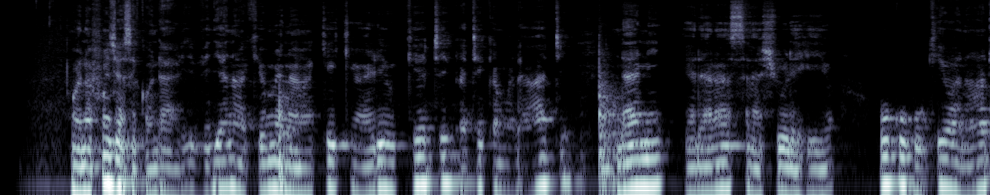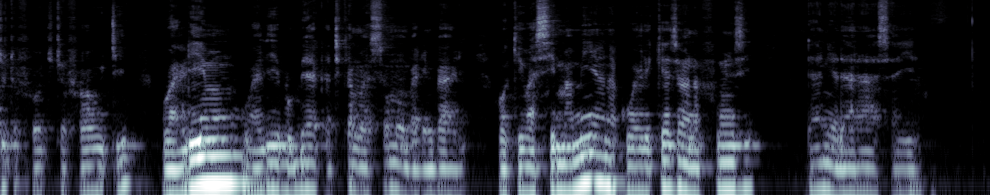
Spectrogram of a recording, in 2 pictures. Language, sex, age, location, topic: Swahili, male, 25-35, Dar es Salaam, education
